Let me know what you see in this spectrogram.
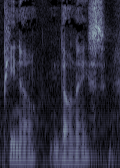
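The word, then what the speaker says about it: Pineau d'Aunis: It's called Pinot Donais. – Right. – And it's spelled, and I'm going to spell it so people can find it, P-I-N-E-A-U, apostrophe, right. – A-U-N-I-S? – Yeah.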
